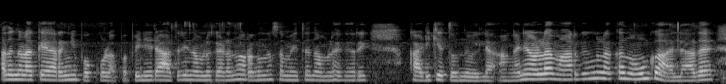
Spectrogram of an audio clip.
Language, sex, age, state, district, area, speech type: Malayalam, female, 45-60, Kerala, Pathanamthitta, urban, spontaneous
